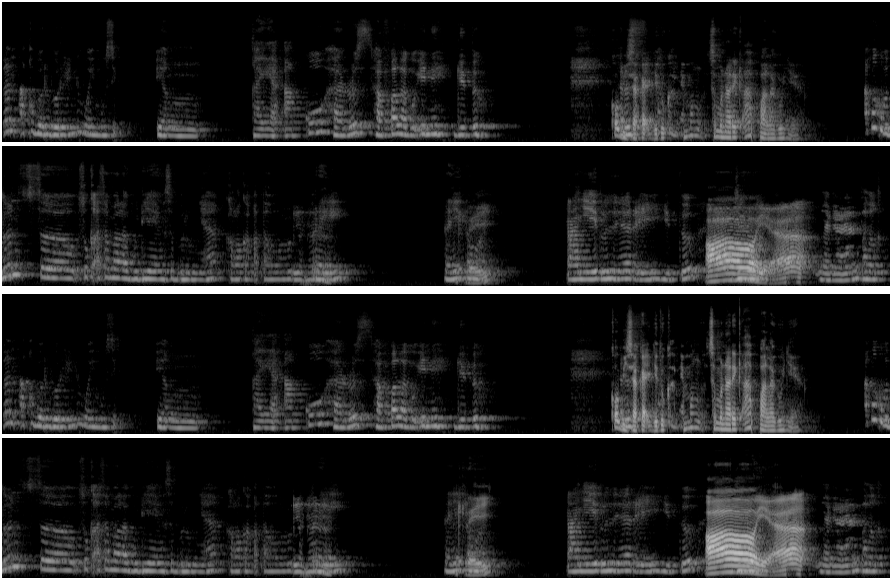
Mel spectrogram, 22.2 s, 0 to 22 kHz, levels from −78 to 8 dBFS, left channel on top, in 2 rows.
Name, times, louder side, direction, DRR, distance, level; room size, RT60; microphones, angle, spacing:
voice 1, 0.0-1.4 1.9-2.5 3.1-6.0 7.1-7.9 8.3-8.5 10.8-15.3 16.6-17.1 18.1-19.9 20.2-20.6 21.3-22.1, left 1 dB, 25° left, 0 dB, 1.9 m, -35 dB
voice 2, 7.6-10.0 14.7-15.2 16.9-17.2 19.9-21.2, right 5 dB, 80° right, 12 dB, 0.5 m, -23 dB
14.5 x 5.6 x 4.2 m, 0.75 s
head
